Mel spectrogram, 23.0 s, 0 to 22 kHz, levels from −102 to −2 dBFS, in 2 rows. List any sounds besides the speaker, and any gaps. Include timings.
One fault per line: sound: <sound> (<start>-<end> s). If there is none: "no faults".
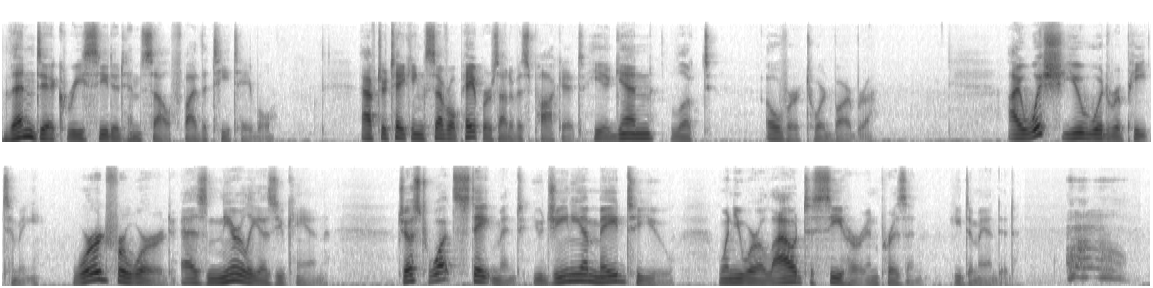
sound: throat clearing (22.0-22.8 s)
